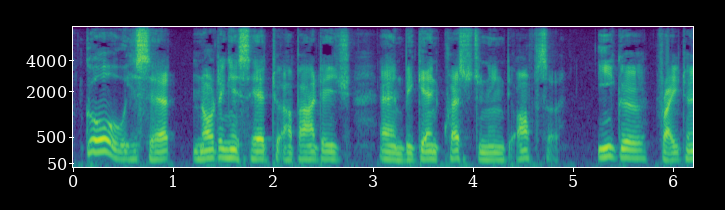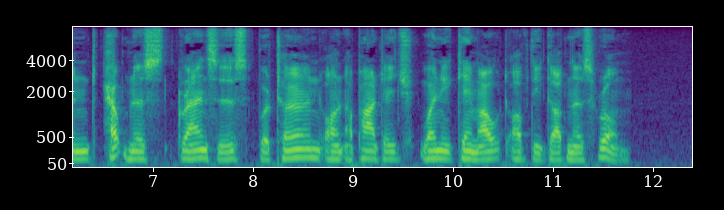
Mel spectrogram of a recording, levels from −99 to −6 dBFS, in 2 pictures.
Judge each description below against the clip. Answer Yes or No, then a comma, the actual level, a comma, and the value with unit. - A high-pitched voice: No, low, 115 Hz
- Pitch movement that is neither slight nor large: No, narrow, 2.1 semitones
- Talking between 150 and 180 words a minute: No, average, 140 wpm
